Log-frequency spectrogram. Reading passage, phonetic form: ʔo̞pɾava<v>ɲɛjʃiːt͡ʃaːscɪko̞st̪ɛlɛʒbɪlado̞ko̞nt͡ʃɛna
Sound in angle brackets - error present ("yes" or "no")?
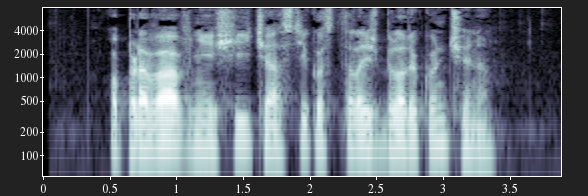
no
